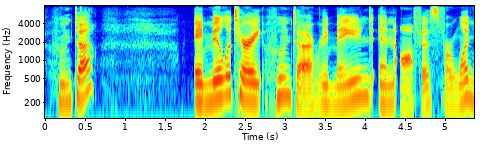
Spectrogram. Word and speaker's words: junta: know it looks like Genta but it's a Spanish word and so that J is pronounced like an H Punta a military junta remained in office for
